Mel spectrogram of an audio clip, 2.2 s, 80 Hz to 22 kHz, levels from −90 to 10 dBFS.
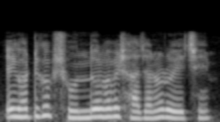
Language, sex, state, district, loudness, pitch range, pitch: Bengali, female, West Bengal, Alipurduar, -13 LUFS, 220-255 Hz, 240 Hz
